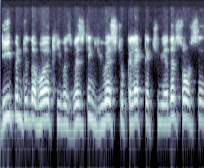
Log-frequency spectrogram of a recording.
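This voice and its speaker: With a Punjabi accent, a man speaks in a high pitch with fairly even intonation. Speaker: professor. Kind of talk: Q&A answer after a lecture. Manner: halting, many fillers.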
